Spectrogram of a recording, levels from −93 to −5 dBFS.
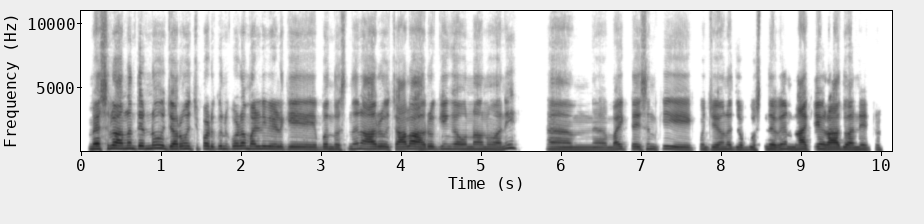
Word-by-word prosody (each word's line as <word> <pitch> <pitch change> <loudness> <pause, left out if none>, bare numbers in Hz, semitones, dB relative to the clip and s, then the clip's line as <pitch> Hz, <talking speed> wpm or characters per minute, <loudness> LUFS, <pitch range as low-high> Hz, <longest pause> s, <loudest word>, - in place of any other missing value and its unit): మెస్‌లో 215 +4 +4
అన్నం 225 0 +1
తినడం, 225 +4 +2
జ్వరవొచ్చి 200 0 +2
పడుకొని 205 0 -1
కూడా 220 +1 +2
మళ్ళీ 200 +1 +1
వీళ్ళకీ 190 -1 0 0.3
ఇబ్బందొస్తుందని 185 +3 -4
ఆరో 195 0 +3 0.2
చాలా 190 +2 +4
ఆరోగ్యంగా 195 0 -2
ఉన్నాను 180 -1 -3
అని 235 +10 -3 0.5
ఆహ్, 170 -2 -1
హ్మ్, 165 0 -6
'మైక్ 180 0 -2
టైసన్‌'కీ 195 +2 -4 0.4
కొంచెవేమన్నా 175 +1 -3
జబ్బొస్తుందో 175 +2 -2
గానీ, 185 -1 0
నాకేం 185 +1 +3
రాదు 175 0 +4
అనేటువ 170 -2 -4
185 Hz, 140 wpm, -23 LUFS, 175-200 Hz, 0.5 s, మెస్‌లో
